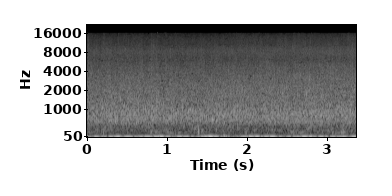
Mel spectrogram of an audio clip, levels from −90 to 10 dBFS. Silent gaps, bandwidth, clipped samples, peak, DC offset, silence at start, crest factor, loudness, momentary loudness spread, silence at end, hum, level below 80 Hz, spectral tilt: none; 16.5 kHz; under 0.1%; -12 dBFS; under 0.1%; 0 s; 14 dB; -30 LUFS; 1 LU; 0 s; none; -38 dBFS; -2 dB/octave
